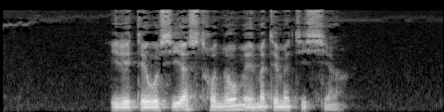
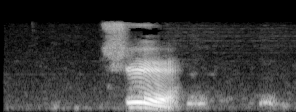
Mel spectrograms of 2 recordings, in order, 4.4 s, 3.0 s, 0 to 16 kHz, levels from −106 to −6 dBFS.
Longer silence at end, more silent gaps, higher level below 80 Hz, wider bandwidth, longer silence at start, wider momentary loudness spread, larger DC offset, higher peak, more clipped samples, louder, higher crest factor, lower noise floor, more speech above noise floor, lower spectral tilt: first, 1.05 s vs 0.3 s; neither; first, -54 dBFS vs -60 dBFS; first, 11.5 kHz vs 7.8 kHz; about the same, 1.1 s vs 1.05 s; second, 11 LU vs 26 LU; neither; second, -8 dBFS vs -2 dBFS; neither; second, -24 LUFS vs -13 LUFS; about the same, 18 dB vs 18 dB; first, -75 dBFS vs -62 dBFS; first, 52 dB vs 48 dB; about the same, -5.5 dB/octave vs -5 dB/octave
